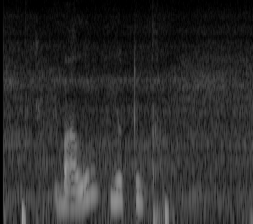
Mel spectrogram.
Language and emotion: Russian, neutral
